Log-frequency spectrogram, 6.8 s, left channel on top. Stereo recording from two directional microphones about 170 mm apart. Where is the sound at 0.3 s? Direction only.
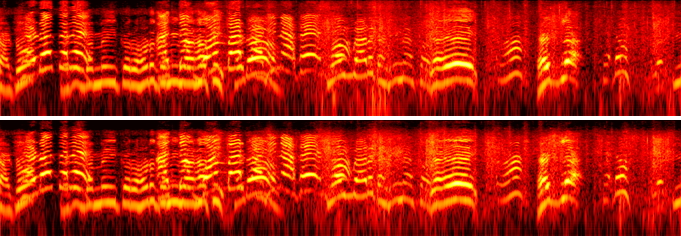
55° left (ahead or behind).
